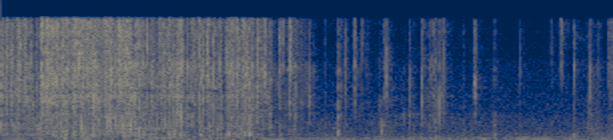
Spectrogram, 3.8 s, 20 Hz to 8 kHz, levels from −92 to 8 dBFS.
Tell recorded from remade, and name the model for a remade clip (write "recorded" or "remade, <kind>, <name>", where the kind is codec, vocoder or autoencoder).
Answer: remade, vocoder, Vocos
